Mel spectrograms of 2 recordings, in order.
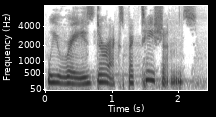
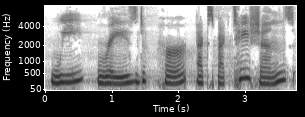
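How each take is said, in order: First: The h in 'her' is dropped and linked. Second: The h in 'her' is clearly pronounced.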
